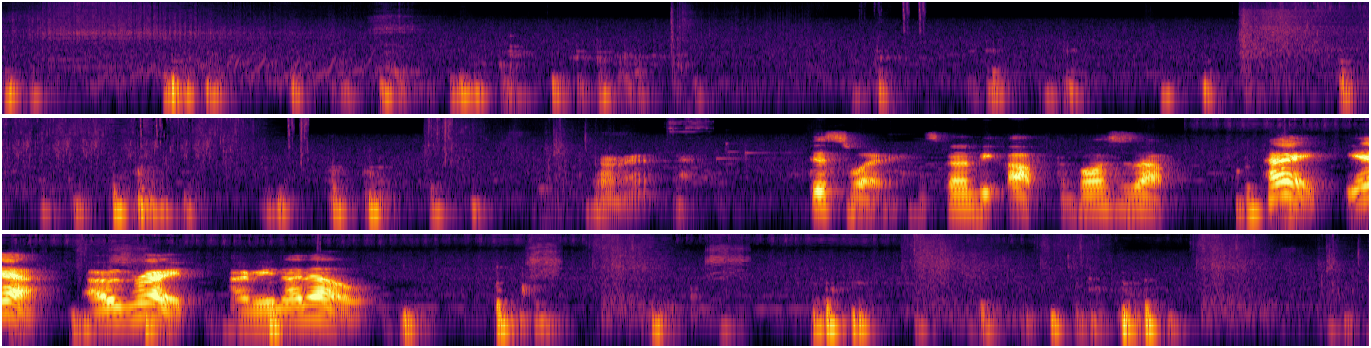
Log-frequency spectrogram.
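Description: Short wet splats and thuds from a video game sound in quick succession.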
